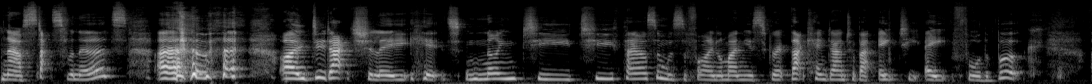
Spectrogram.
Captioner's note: laughing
